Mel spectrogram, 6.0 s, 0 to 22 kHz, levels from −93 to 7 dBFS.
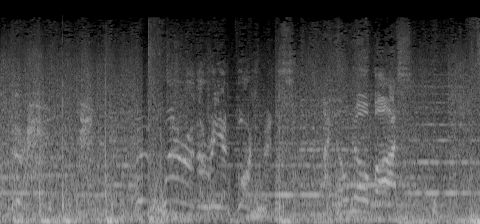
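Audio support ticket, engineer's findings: Sudden gain jump, 1.78 s to 3.44 s. Level drops by about 10 dB in one step, background noise falling with it, then returns abruptly at 3.44 s. Likely cause: digital gain stage or bit shift applied without a ramp.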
